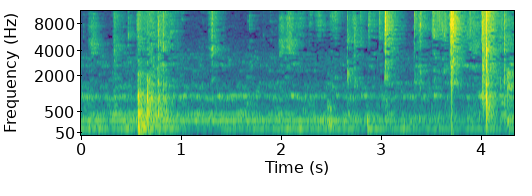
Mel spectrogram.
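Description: Handling sounds of a smartphone being lifted out of its cardboard box: scattered light clicks and rustles, a louder tap about half a second in and a couple of sharp clicks near the end.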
